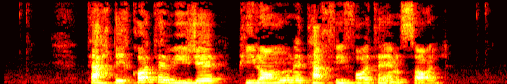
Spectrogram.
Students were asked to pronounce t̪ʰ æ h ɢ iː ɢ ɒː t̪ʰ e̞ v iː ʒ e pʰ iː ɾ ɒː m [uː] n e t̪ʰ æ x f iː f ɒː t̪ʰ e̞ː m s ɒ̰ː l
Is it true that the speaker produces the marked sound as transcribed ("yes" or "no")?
yes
